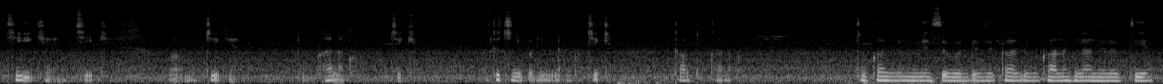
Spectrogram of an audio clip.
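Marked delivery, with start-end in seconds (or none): 0.1-8.6 very soft, near-whispered reassurance; hushed acted comforting; soothing mother. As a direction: give in gently, almost under your breath. Mother gives in, soothes daughter.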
